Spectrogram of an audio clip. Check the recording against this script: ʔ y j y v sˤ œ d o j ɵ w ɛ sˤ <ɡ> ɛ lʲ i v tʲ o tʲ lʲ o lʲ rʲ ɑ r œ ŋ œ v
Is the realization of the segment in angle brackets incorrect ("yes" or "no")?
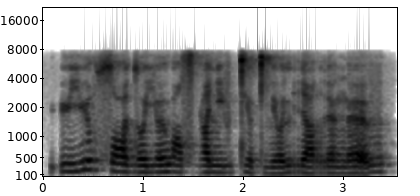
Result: no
